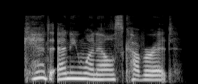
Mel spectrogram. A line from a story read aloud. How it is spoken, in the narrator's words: Molly had pleaded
